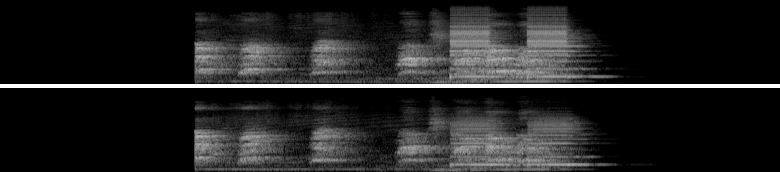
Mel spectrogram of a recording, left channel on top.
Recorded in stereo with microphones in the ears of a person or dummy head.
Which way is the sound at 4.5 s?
55° left (ahead or behind).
